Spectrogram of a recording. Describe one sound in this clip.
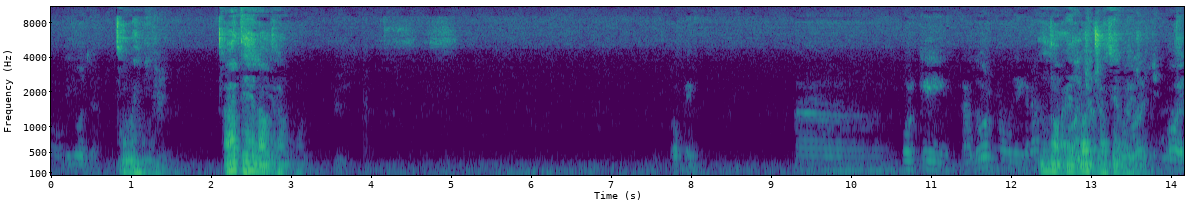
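A man sings into a microphone through a loudspeaker, in bursts with pauses.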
